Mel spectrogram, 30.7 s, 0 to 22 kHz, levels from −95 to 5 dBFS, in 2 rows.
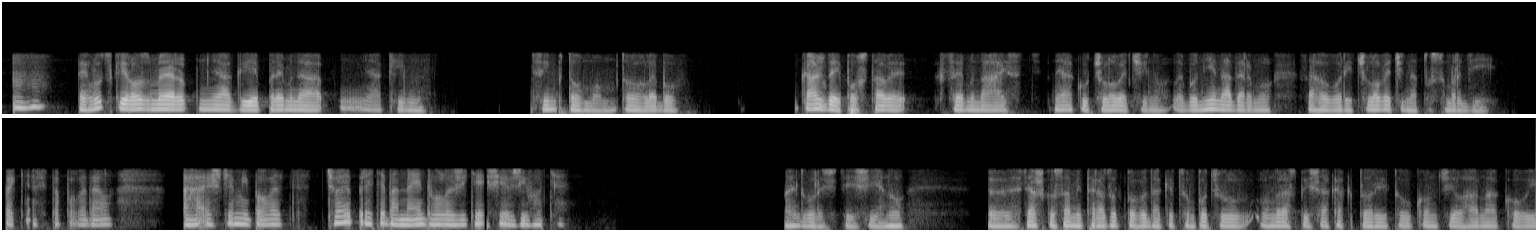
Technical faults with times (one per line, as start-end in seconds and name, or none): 9.58 packet loss with pitch repetition
20.12-20.20 packet loss with pitch repetition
